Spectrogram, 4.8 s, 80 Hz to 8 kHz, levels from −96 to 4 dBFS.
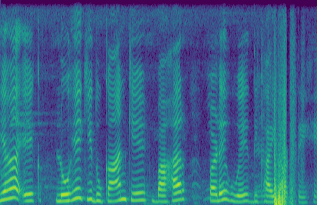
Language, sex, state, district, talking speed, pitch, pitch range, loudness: Hindi, female, Madhya Pradesh, Dhar, 150 wpm, 265 Hz, 240-315 Hz, -16 LUFS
